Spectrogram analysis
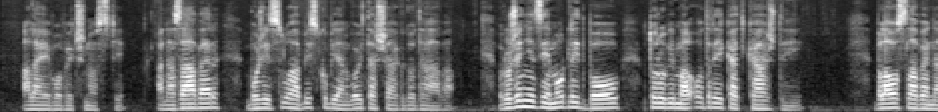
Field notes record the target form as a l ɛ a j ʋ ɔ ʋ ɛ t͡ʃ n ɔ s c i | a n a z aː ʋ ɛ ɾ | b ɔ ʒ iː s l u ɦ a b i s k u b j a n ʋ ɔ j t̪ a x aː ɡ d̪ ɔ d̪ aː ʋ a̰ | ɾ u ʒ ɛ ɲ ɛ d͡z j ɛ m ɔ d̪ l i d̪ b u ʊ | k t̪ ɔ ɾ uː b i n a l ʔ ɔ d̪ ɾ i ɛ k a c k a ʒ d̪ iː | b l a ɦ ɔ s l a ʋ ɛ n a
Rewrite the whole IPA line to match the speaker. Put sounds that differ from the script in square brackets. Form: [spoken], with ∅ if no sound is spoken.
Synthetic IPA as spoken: a l ɛ a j ʋ ɔ ʋ ɛ t͡ʃ n ɔ s c i | a n a z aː ʋ ɛ ɾ | b ɔ ʒ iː s l u ɦ a b i s k u b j a n ʋ ɔ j t̪ a [ʃ] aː ɡ d̪ ɔ d̪ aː ʋ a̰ | ɾ u ʒ ɛ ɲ ɛ d͡z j ɛ m ɔ d̪ l i d̪ b [ɔ] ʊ | k t̪ ɔ ɾ uː b i [m] a l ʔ ɔ d̪ ɾ [ɪ] ɛ k a c k a ʒ d̪ iː | b l a ɦ ɔ s l a ʋ ɛ n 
